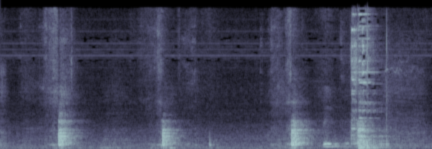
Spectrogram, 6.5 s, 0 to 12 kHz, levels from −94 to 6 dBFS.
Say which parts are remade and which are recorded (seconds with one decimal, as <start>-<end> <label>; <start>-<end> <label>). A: 0.0-6.5 recorded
